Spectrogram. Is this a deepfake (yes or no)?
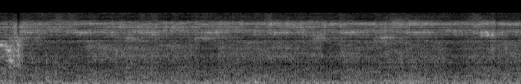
yes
